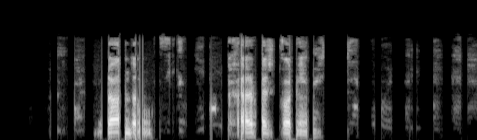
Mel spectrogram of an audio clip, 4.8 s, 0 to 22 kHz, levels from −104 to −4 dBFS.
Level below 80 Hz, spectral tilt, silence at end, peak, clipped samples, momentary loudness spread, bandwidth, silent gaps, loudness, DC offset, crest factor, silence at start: -56 dBFS; -4 dB/octave; 1.2 s; 0 dBFS; under 0.1%; 22 LU; 7.8 kHz; 1.87-1.93 s, 2.05-2.09 s, 2.23-2.27 s, 3.24-3.46 s; -19 LUFS; under 0.1%; 22 dB; 1 s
